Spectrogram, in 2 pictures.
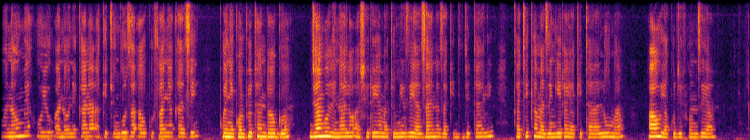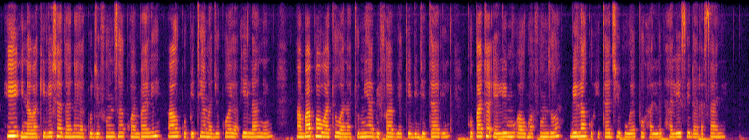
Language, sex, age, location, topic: Swahili, female, 18-24, Nairobi, education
